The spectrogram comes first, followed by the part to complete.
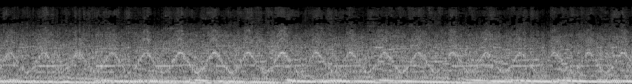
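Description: Very loud DJ speaker stacks playing a competition track: a siren-like wail wobbling up and down several times a second over falling bass drops that repeat about twice a second.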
